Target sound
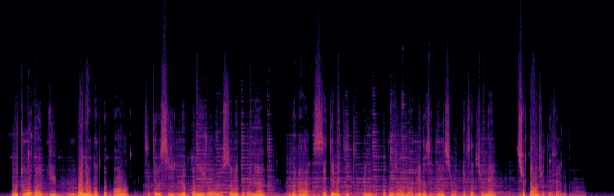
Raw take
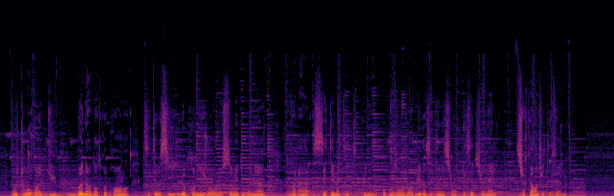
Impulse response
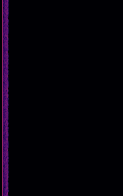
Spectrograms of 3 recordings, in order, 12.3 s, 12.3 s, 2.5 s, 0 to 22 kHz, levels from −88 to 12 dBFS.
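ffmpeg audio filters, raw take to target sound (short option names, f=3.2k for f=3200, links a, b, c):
-af "acontrast=78,anlmdn=6.31,aeval=exprs='0.668*(cos(1*acos(clip(val(0)/0.668,-1,1)))-cos(1*PI/2))+0.266*(cos(2*acos(clip(val(0)/0.668,-1,1)))-cos(2*PI/2))+0.119*(cos(4*acos(clip(val(0)/0.668,-1,1)))-cos(4*PI/2))+0.0596*(cos(5*acos(clip(val(0)/0.668,-1,1)))-cos(5*PI/2))+0.0668*(cos(7*acos(clip(val(0)/0.668,-1,1)))-cos(7*PI/2))':c=same"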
